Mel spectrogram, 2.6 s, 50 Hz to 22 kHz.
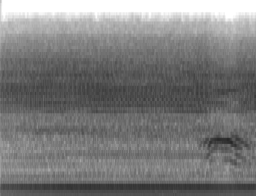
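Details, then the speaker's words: EF Honda hatchback with turbo B18B1 after engine wiring harness rebuild, main relay bypassed: steady even idle with smooth unchanging hum, no misses or knocks; holds its own idle, only check-engine light is for missing O2 sensor. "but it sounds good it idles it's holding its own idle"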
